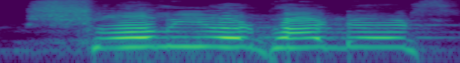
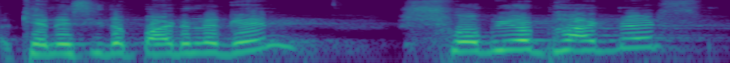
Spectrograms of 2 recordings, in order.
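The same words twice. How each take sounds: First: Louder, higher and slowed; with energy. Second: Said in the usual way. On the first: Shown as a demonstration. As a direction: punch "your" with energy. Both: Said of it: "you got to say with energy".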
